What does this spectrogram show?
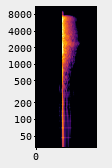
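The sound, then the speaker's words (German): A single sharp hand clap rings out alone, a crisp, bright snap that fades quickly into silence, with no voices or other sounds around it. “Jetzt klatscht es hier, Junge. Aber kein Beifall, das sag ich dir.”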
